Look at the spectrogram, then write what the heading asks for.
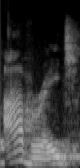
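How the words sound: The middle consonant is a 'j' sound. "Instead of average"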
